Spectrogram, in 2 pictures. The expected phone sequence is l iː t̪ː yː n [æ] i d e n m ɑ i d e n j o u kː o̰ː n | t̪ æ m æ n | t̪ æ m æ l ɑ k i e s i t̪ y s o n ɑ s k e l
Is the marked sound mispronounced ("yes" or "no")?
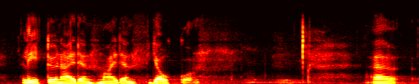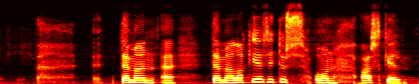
no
